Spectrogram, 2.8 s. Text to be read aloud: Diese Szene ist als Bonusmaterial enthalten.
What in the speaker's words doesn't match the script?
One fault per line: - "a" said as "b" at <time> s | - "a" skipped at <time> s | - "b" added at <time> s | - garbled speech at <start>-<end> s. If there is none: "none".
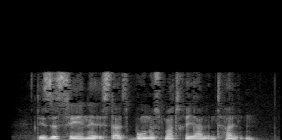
none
